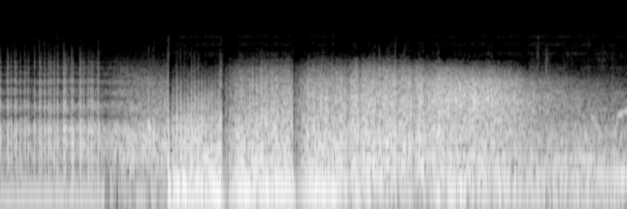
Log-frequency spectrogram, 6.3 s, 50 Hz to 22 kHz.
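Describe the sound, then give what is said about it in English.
Heavy gunfire and explosions from suspected AC-130 gunship strikes on rebel targets near a mosque in Najaf after midnight: a loud, dense, continuous roar of blasts and rumbling, broken by a few sharper cracks. “an NPR interpreter in Najaf recorded the sound of suspected AC-130 gunships launching strikes against suspected rebel targets near the mosque.”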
